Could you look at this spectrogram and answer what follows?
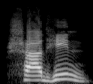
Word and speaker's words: স্বাধীন: কোনটি হবে দেখি আমরা স্বাধীন স্বাধীনের শব্দটি ব ফলার উচ্চারণ হবে না দেখ স্বাধীন আশাদন এটা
